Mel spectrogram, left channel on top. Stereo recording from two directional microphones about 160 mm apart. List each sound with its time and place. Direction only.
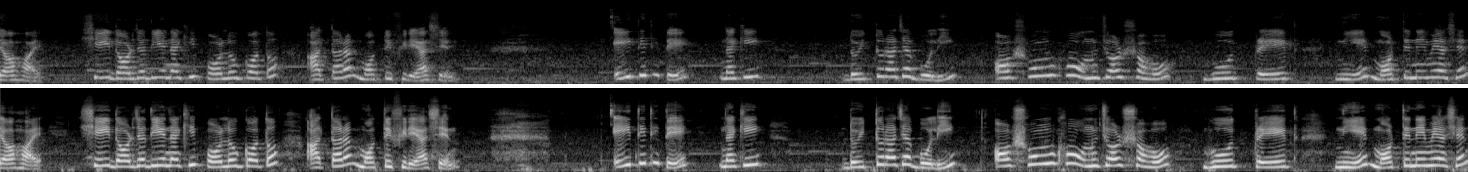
0.0 s a woman's voice: 65° right (ahead or behind)
6.1 s a woman's voice: 70° right (ahead or behind)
